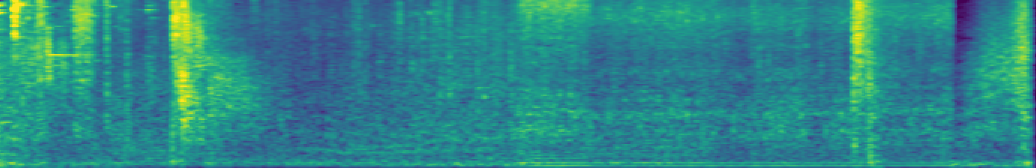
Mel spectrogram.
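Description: A rifle bolt clacks as it is worked.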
